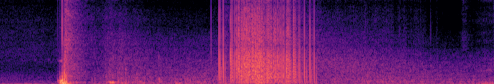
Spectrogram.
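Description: A Radioactive firework rocket bursts with one sharp bang about a third of a second in. About a second in, the breaking stars give a loud rush of dense, hissing noise lasting about half a second.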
